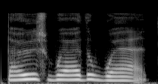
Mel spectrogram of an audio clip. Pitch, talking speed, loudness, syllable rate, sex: 205 Hz, 150 wpm, -15 LUFS, 4.5 syllables/s, female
